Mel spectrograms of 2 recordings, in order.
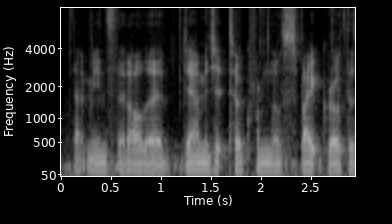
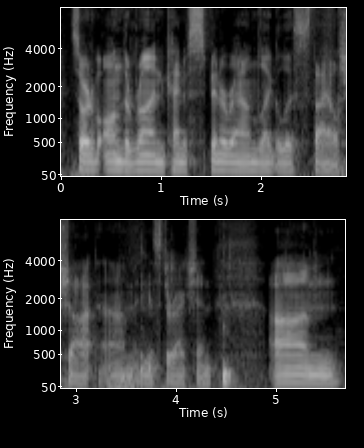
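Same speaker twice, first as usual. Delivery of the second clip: ordinary talk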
